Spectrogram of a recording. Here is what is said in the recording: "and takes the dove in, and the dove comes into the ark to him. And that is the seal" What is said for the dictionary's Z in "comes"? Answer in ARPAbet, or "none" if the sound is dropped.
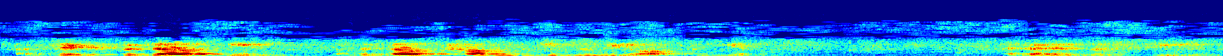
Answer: Z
